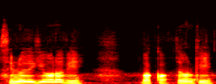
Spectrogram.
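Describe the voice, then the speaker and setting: A man's voice: sits high, level tone, rapid-fire, clean tone, no room sound. A man tutoring English in a chatty, informal way, often checking in with "right?". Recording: muffled dry lo-fi mic.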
